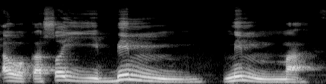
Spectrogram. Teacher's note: dia adalah aqin betul bila tanwin kita akan baca bin betul jadi bin itu kita masukkan terus kepada mim dia akan jadi aqim mimma ini memang mulut kena rapatlah tak adalah buka-buka sikit buikit tak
